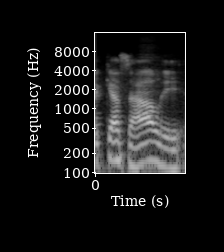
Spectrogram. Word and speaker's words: Kazale: uh, It's uh, Kazale.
